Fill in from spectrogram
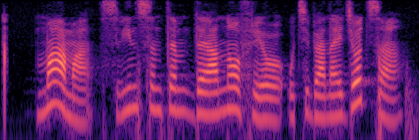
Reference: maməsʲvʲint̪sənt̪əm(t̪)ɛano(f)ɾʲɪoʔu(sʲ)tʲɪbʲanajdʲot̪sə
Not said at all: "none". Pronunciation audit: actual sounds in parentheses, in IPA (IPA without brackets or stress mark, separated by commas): d̪, f, none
